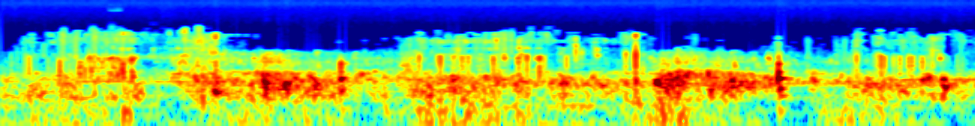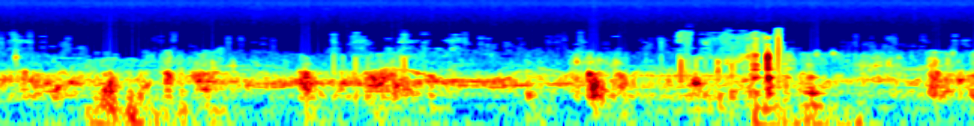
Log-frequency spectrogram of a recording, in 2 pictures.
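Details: Whales in the ocean off Maui, picked up by an underwater microphone lowered from a whale-watching boat: dense low moans and groans with wavering, gliding tones. A constant low rumble and clicks run underneath.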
